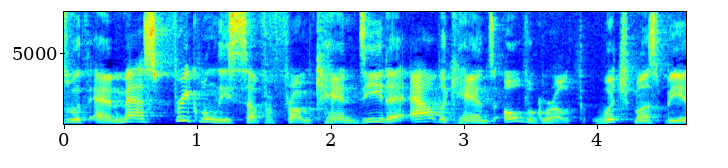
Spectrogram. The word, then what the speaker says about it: Candida: Let's see how you pronounce candida. Like, is it candida? Candida? Candida, that sounds like my neighbor down the hall in 3G. Hey, what's up, Candida? I see you, girl. Candida. It's Candida.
